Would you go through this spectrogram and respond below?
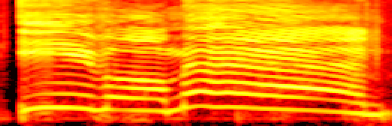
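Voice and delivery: very high, slow drawn-out cry; Tommy yelling. Retold or imitated. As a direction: stretch it out in a strange high wail. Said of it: "he was like".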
